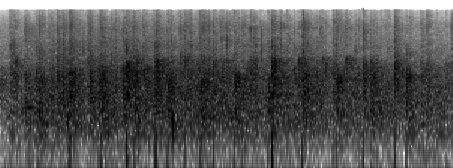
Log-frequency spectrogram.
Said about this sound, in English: would you please just give a round of applause?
